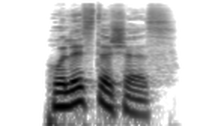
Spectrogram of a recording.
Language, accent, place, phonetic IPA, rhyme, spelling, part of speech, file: German, Germany, Berlin, [hoˈlɪstɪʃəs], -ɪstɪʃəs, holistisches, adjective, De-holistisches.ogg
- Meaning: strong/mixed nominative/accusative neuter singular of holistisch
